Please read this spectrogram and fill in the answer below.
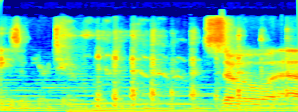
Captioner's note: laughs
